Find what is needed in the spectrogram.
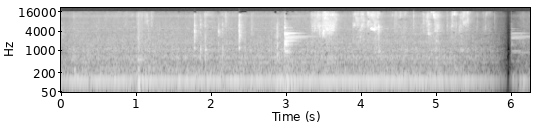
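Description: A wooden spatula stirring and scraping king oyster mushrooms braising in sauce in a large pan, with scattered scrapes and the sauce bubbling. There is a sharp, ringing clink about halfway through, all over a steady low hum.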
